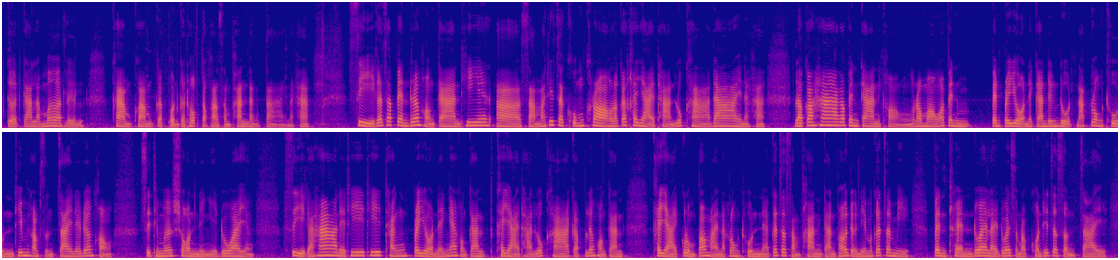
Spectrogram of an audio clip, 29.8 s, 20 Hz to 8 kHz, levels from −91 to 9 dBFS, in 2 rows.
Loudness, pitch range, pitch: -29 LUFS, 150-185 Hz, 165 Hz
